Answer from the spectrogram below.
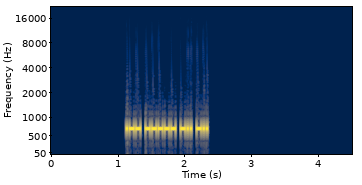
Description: Morse code, heard as a keyed tone, about 51 wpm, 700 Hz. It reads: W0DD
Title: USA Call Signs - 4 Characters - Repeated 2x - 50wpm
